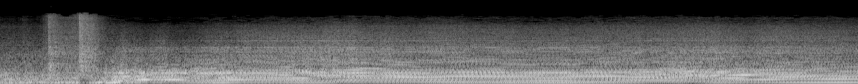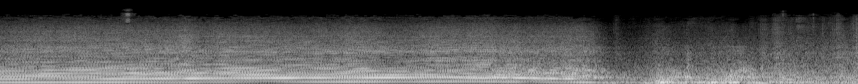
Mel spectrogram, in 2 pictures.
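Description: Ford 351 Cleveland V8 on an engine dyno making a power run: the engine note climbs steadily in pitch for about twelve seconds, then the throttle is shut near the end and it falls back to a low idle.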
